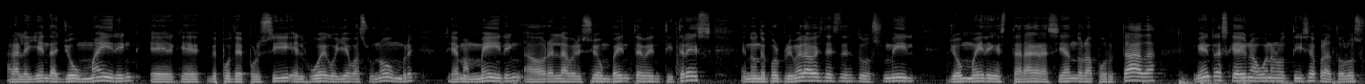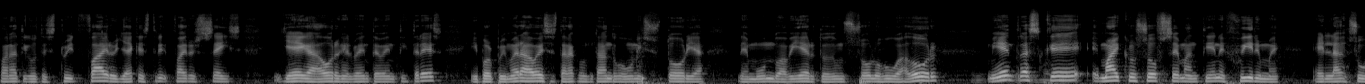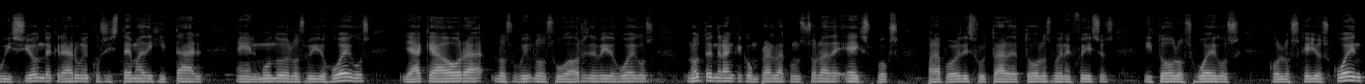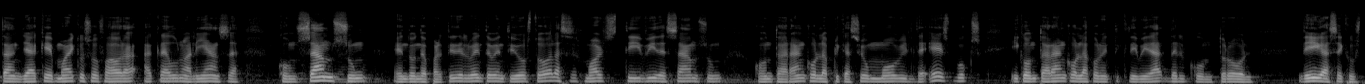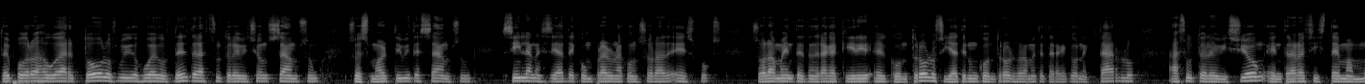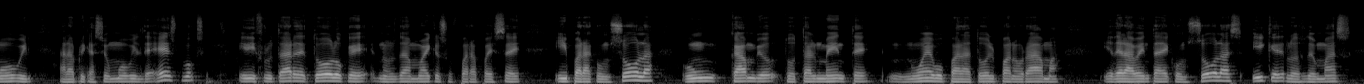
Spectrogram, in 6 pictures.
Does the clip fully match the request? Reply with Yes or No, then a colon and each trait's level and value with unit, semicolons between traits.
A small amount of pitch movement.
Yes: narrow, 2.2 semitones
